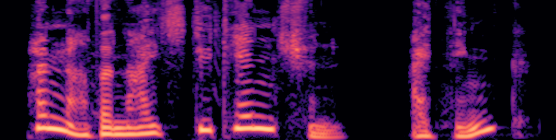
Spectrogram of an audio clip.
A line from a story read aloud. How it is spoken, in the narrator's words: she said softly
